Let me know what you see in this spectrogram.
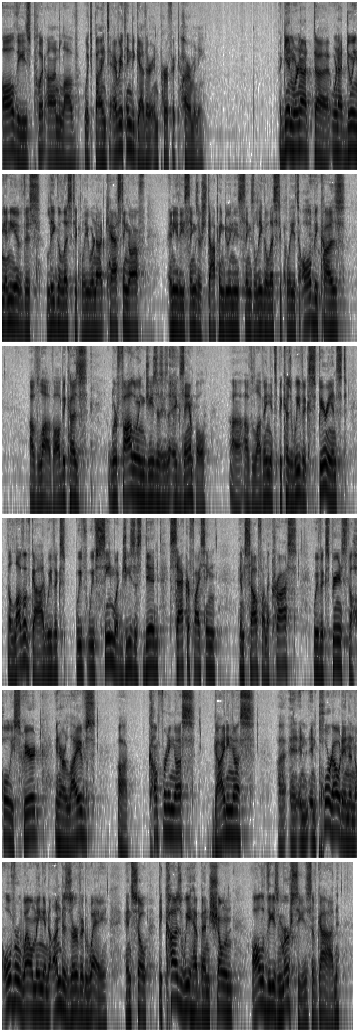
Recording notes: delivered on Sunday, February 25th, 2024 at Bible Center Church in Maiden Rock, Wisconsin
